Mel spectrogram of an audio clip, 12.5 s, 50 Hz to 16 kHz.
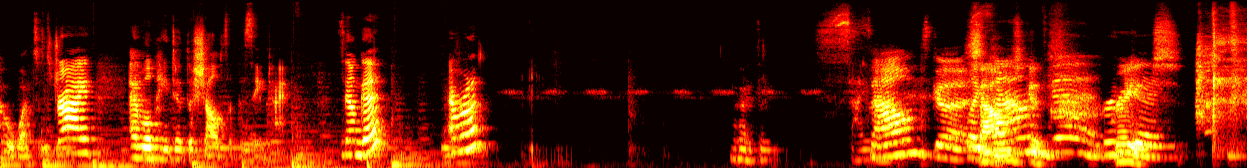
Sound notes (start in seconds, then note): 4.8 crickets chirping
